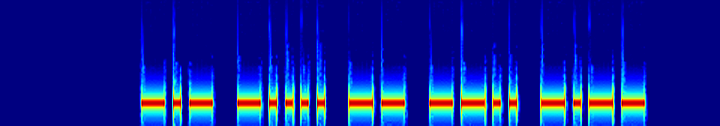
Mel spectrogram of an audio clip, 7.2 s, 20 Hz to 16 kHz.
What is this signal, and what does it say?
Morse code, heard as a keyed tone, about 17 wpm, 700 Hz. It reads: K6MZY
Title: Speed Racing - USA 1x3 Call Signs 15wpm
